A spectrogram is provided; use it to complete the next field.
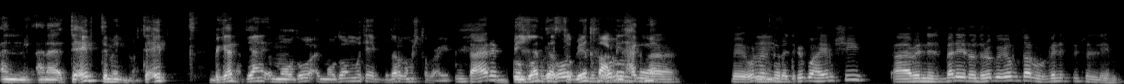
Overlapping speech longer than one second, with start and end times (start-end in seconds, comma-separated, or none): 5.0-6.6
